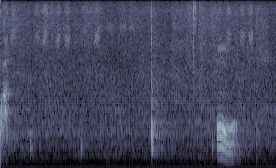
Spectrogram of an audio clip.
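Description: Marker pen writing on a whiteboard: faint scratching with a few light ticks and one sharper click a little past the middle.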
